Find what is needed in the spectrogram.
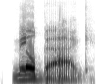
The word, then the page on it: mailbag: American English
